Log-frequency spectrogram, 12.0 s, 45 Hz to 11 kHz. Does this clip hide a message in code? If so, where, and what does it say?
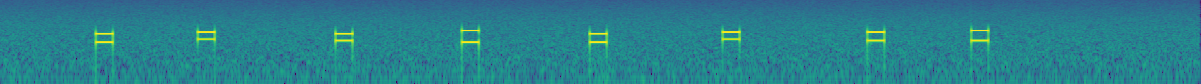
Yes: DTMF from 1.0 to 9.9 s, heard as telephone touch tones, dialled by hand, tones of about 170 ms. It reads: 1 8 4 3 1 8 5 6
